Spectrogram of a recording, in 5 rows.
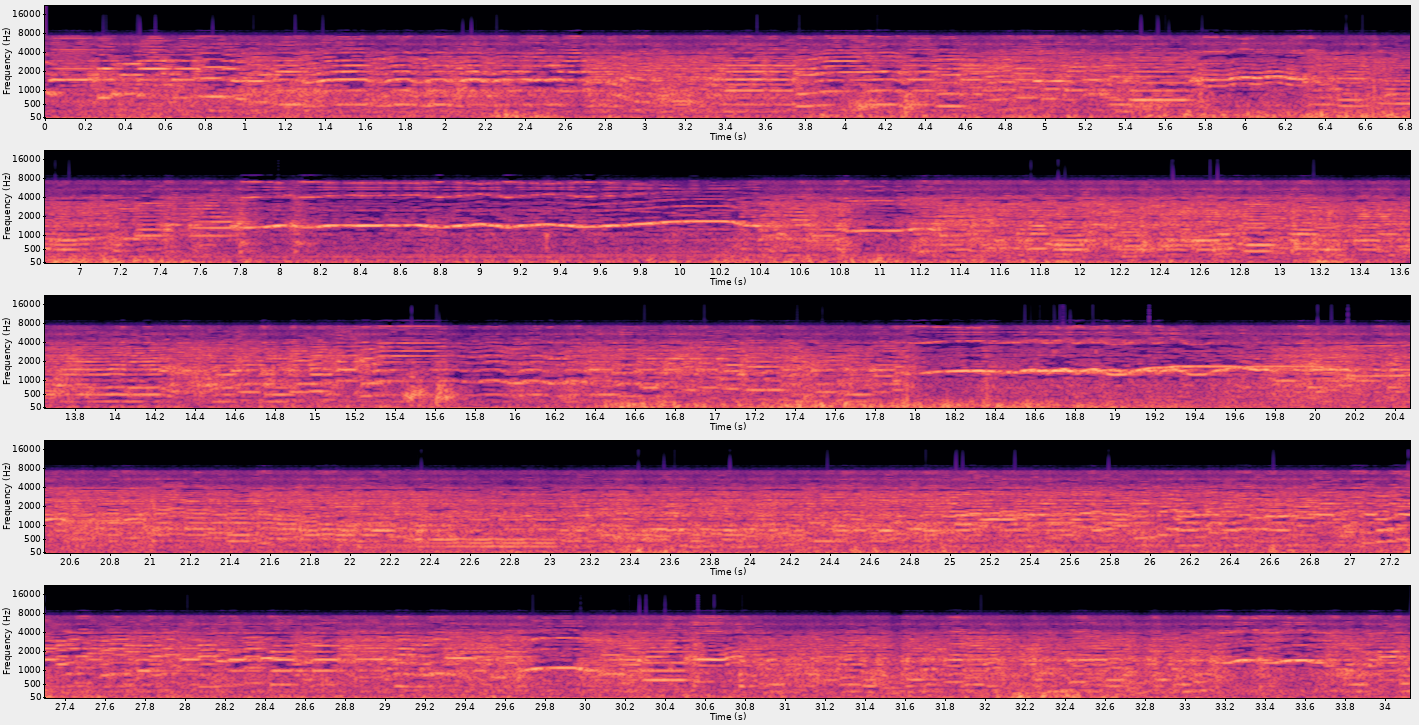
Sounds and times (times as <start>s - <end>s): Guitar: 0.0s - 34.1s.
